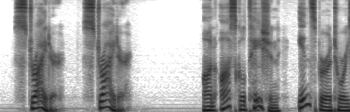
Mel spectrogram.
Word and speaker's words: stridor: Word 7, stridor. Strong first syllable, the second almost disappears. Stridor. Stridor. Stridor. On auscultation, inspiratory stridor was noted.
